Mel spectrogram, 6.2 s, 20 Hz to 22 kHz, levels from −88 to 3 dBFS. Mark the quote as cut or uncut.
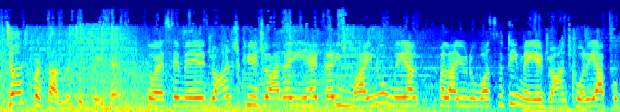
cut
